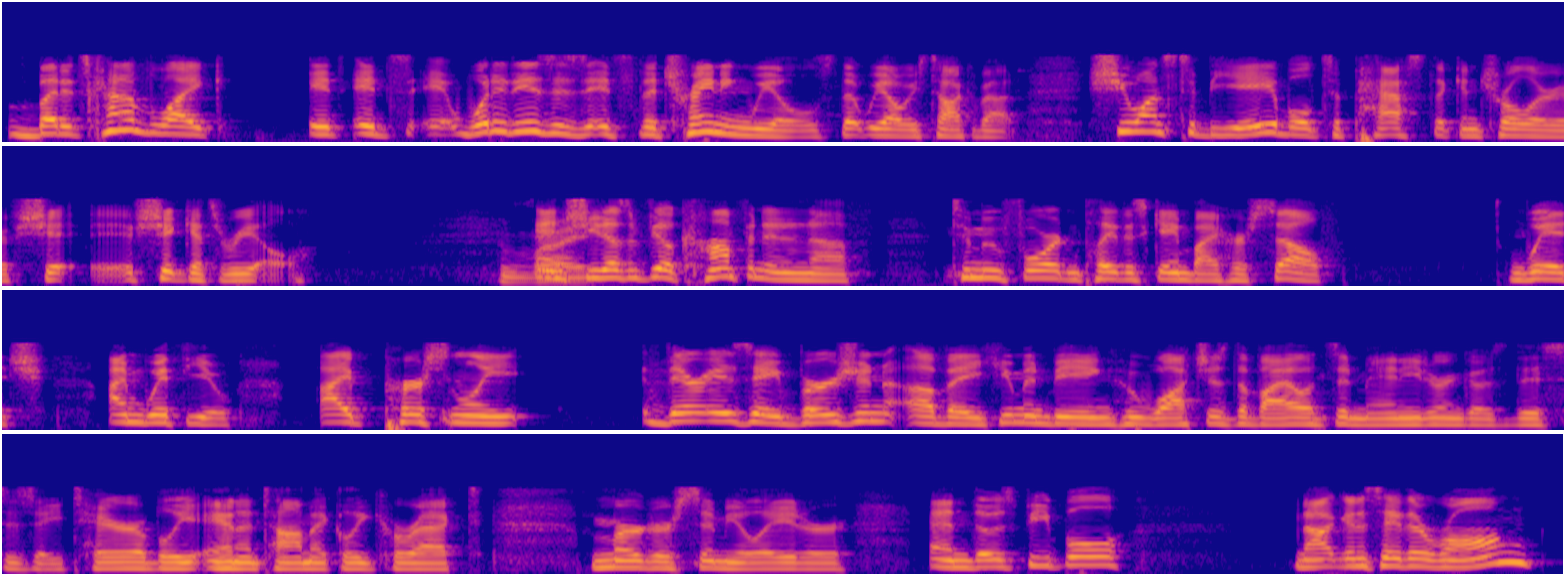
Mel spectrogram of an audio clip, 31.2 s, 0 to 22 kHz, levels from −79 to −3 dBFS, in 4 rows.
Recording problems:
high frequencies cut off; noticeable; nothing above 5.5 kHz

